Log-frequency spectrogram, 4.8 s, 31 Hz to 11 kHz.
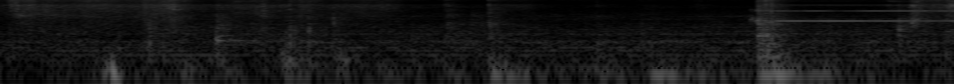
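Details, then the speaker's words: Toyota MR2 AW11 after swapping the original buzzer for a modern, Yaris-like one, tested with the key in the ignition: after handling clicks, a clean, steady high-pitched tone. Sounds much nicer than the dying original. "you can hear it's a lot nicer sound it's uh it's more modern the other the other uh buzzer sounds really bad sounds like it's about to die at any second"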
